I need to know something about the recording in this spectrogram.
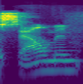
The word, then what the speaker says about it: salmon: oh you put a salmon on the it's a cedar plank a salmon a salmon not salmon salmon it's salmon perfect conversation for tonight don't don't pronounce it l don't pronounce no salmon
